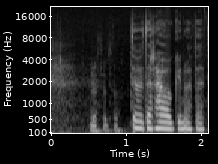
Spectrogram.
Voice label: "rhawg", Welsh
